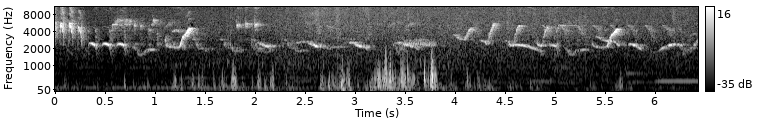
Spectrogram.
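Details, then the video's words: Olive-backed white-eye singing steadily as a lure to prompt silent white-eyes to sing: rapid chains of high, thin twittering notes and short slurred whistles, over low thumping and rustling handling noise. "Kapas Tembak Gacor Mbeset Nembak Siulan Roll Untuk Pancingan Kapas Tembak Macet Bunyi"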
